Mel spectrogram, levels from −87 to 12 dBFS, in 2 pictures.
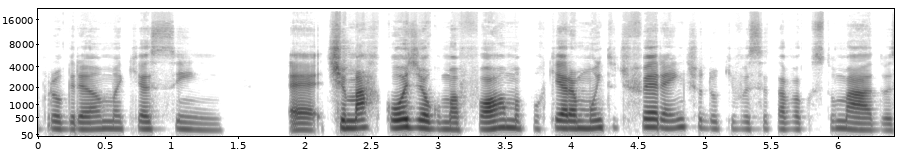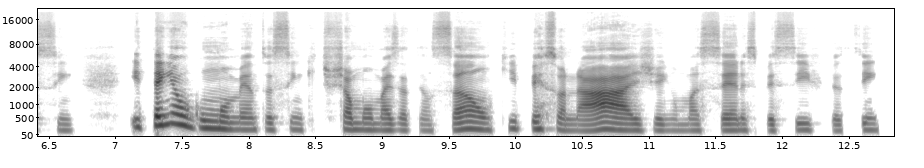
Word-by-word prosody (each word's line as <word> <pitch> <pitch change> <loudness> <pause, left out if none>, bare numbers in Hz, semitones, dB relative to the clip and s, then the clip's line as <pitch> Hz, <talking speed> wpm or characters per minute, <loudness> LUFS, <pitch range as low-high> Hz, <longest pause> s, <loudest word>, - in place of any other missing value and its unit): programa 180 +1 -5
que, 185 - -10
assim, 180 -4 -8 0.5
eh, 165 -1 +1
te 210 - +2
marcou 210 +1 +6
de 215 -1 0
alguma 180 -3 +1
forma 190 +4 +3
porque 190 +1 -5
era 195 -1 +6
muito 205 +3 -3
diferente 225 +1 -1
do 190 -3 -16
que 185 -1 -24
você 180 0 -16
estava 180 -1 -11
acostumado, 170 -3 -2
assim, 155 -1 -16 0.4
e 225 - -8
tem 275 +6 +4
algum 230 -9 -1
momento, 170 -3 -8
assim, 165 0 -17
que 155 - -35
te - - -20
chamou 165 -1 -8
mais 155 0 -11
atenção, 160 +3 -7
que 195 -1 -16
personagem, 155 -3 0
uma 150 0 -17
cena 155 +1 -10
específica, 155 0 -17
assim? 160 +3 -17
175 Hz, 165 wpm, -20 LUFS, 160-195 Hz, 0.5 s, marcou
